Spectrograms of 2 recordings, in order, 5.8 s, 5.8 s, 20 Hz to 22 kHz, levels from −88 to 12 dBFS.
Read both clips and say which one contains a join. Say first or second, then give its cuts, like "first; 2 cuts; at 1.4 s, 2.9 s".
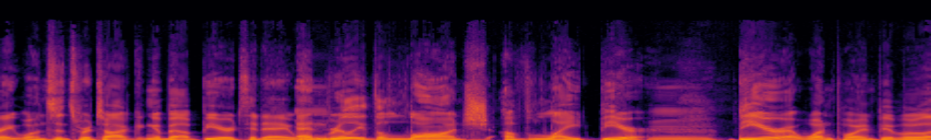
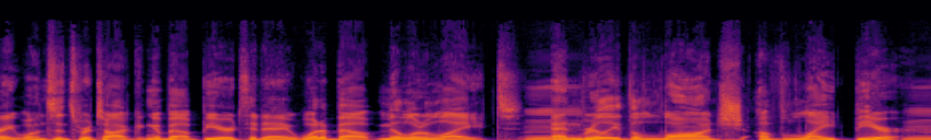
first; 1 cut; at 1.8 s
